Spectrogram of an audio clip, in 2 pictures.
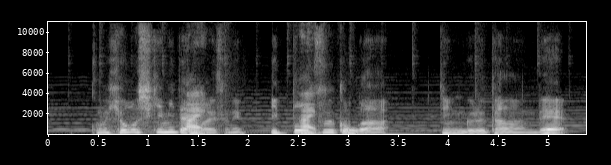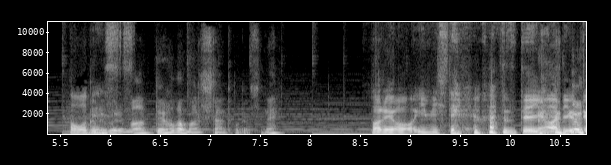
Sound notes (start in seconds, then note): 6.8 laughs; 9.4 laughs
